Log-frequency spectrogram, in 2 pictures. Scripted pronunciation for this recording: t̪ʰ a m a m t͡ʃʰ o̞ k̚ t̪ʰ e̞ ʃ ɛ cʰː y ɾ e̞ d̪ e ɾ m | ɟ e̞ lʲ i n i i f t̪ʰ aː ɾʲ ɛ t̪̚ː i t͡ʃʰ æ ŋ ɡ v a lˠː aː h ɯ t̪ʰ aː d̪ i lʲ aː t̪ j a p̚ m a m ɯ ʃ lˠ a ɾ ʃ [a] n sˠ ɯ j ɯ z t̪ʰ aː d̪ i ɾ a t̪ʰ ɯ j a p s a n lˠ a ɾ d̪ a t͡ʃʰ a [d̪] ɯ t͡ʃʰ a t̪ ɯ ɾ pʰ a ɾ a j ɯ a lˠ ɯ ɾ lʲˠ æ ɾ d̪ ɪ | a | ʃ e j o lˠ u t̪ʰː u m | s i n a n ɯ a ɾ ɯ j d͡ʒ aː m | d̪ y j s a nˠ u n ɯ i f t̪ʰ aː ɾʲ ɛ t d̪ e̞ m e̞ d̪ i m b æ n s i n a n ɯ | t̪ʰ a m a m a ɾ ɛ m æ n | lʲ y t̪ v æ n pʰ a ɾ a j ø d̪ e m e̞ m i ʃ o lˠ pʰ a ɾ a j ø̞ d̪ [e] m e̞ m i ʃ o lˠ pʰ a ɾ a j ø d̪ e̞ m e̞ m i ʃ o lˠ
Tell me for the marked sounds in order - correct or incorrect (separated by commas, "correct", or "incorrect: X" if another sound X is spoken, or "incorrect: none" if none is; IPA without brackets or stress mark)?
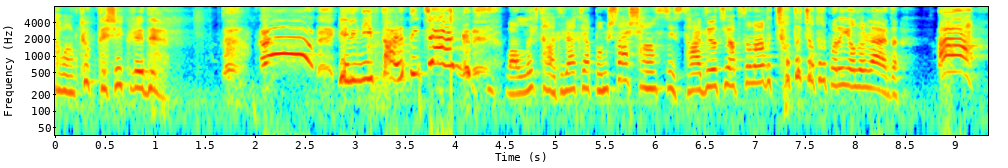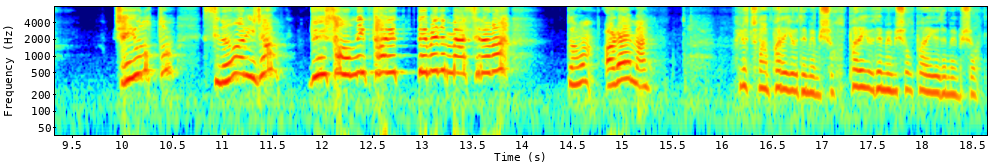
correct, incorrect: t̪, correct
